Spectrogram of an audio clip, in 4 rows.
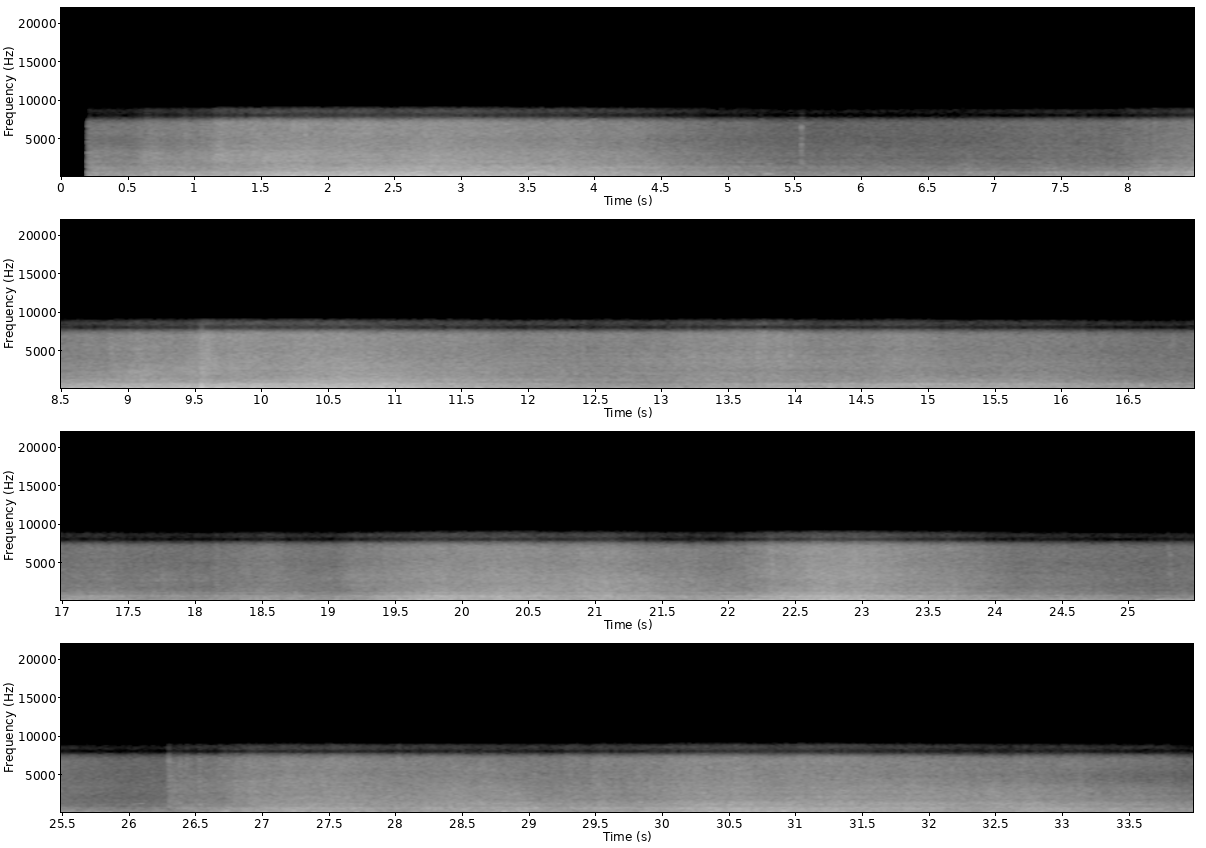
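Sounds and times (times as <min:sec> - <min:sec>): surf breaking on beach: 0:00.2 - 0:05.5, 0:07.2 - 0:33.9
wind buffeting microphone: 0:07.0 - 0:33.9.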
